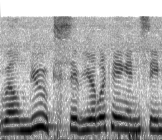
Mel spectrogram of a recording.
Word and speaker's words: Nux: Also, if you look in the paper and see N-U-X, I don't know how you pronounce that. Nux? – Nukes.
